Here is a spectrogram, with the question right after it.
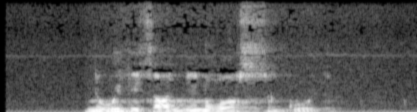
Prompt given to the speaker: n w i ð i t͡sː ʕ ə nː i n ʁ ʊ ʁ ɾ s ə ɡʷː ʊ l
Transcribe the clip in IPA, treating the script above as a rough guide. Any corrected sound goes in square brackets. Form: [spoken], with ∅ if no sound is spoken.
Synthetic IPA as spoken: n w i ð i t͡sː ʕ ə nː i n ʁ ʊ [∅] ɾ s ə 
